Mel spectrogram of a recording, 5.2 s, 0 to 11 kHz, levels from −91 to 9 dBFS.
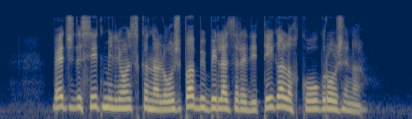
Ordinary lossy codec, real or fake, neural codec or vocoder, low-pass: none; real; none; 7.2 kHz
